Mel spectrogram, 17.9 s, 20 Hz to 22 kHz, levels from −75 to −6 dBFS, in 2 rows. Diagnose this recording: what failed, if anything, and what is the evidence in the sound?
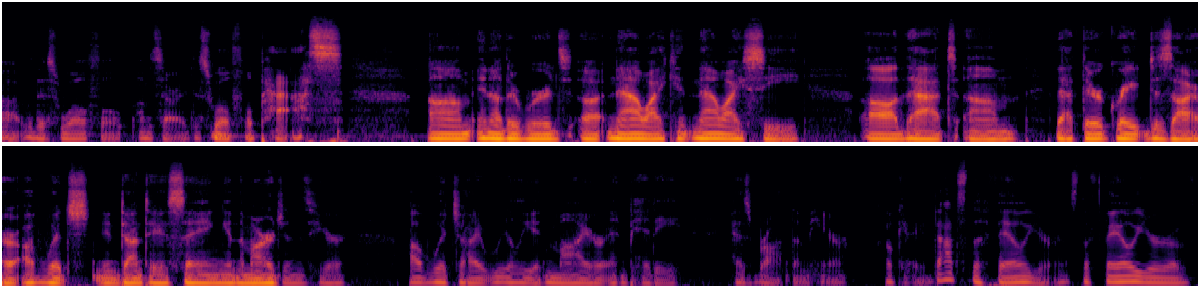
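A sudden gain jump occurs at 11.05 s: the speech and its background noise both drop by about 12 dB in a single step and stay at that lower level through the end of the clip. Because the noise floor falls by the same amount as the speech, the change sits in the signal chain rather than at the source. The likely cause is a digital gain setting applied instantly, without a ramp.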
